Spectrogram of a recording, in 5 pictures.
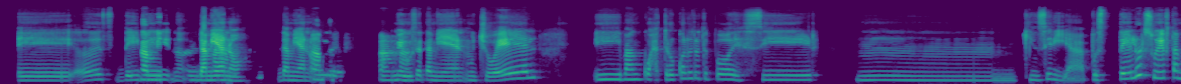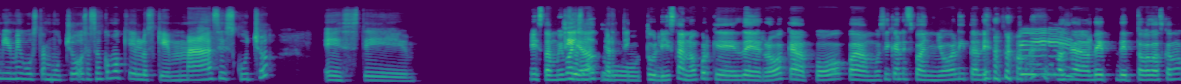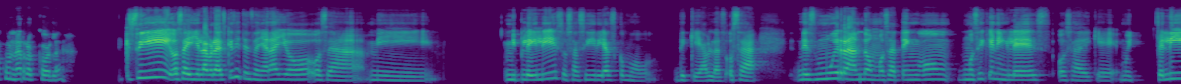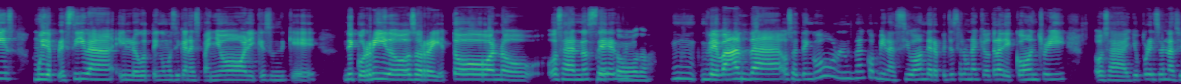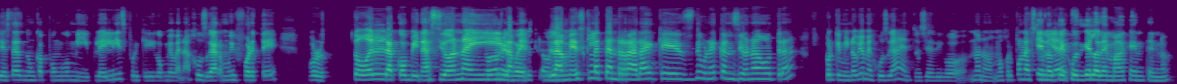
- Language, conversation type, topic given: Spanish, podcast, ¿Qué opinas de mezclar idiomas en una playlist compartida?
- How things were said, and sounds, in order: drawn out: "Mm"; laughing while speaking: "italiano"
